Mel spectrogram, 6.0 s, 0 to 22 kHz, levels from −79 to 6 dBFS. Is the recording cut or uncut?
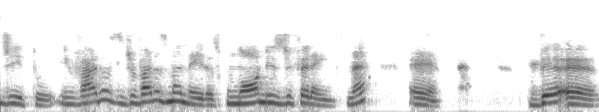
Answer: uncut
